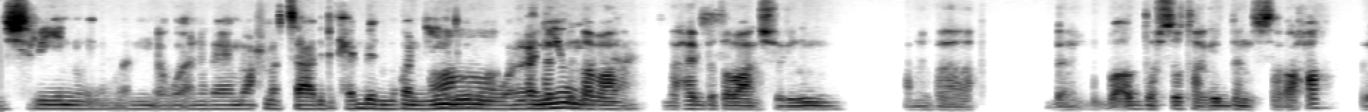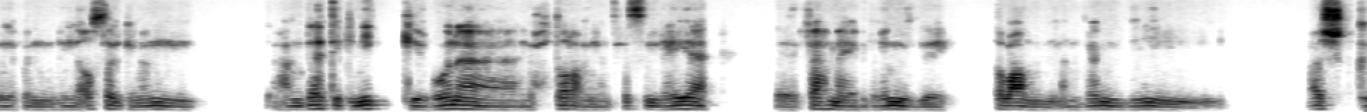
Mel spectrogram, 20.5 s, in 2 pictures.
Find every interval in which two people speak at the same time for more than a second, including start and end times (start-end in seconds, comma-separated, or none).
3.2-4.8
